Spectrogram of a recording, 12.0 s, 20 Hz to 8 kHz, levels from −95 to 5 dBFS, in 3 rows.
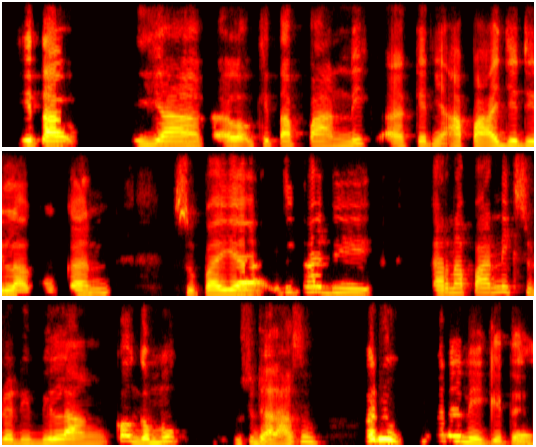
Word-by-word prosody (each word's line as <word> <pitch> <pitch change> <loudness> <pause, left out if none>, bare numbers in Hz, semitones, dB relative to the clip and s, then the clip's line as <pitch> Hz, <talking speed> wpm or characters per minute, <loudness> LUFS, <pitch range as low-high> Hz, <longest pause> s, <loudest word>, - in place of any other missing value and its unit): kita 460 - +6 0.7
iya, 220 +2 0 0.3
kalau 200 -1 -1
kita 215 -1 -3 0.2
panik 195 +4 -4 0.2
akhirnya 190 +7 -6
apa - - -2
aja 180 +3 -2
dilakukan 190 +2 -3 0.7
supaya 205 +1 +1 0.3
itu 265 +3 -12
tadi, 285 -4 -3 0.7
karena 235 +2 -3
panik 280 +4 -4
sudah 205 -5 -4
dibilang," 195 0 0 0.2
Kok, 300 -1 +1
gemuk," 245 +5 0 0.5
sudah - - -1
langsung, 215 +9 -5 0.4
"Aduh, 395 -2 +12 0.2
gimana 290 +2 -4
nih," 220 -3 +1
gitu. 165 -1 -6
210 Hz, 120 wpm, -23 LUFS, 190-255 Hz, 0.7 s, Aduh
